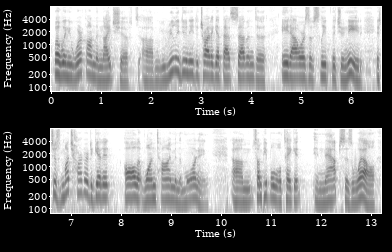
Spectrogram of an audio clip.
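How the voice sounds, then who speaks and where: Higher-pitched American man, mellow tone. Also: moderate pace. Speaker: sleep medicine expert being interviewed. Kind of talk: explanatory expert interview.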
